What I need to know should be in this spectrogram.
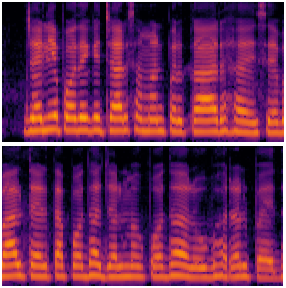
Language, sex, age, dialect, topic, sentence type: Magahi, female, 36-40, Southern, agriculture, statement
